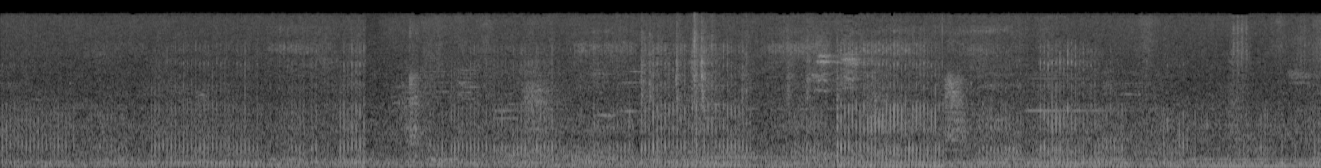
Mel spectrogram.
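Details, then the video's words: Cat purr heard as a continuous deep, pulsing rumble, rapid and even, with occasional faint clicks and light rustling noises over the top. "Cat purring sound"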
